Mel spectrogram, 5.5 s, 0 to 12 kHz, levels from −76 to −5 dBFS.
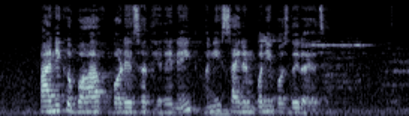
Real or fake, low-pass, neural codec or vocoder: real; 9.9 kHz; none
